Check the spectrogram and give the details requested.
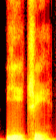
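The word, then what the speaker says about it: Yi qi: Yi, that's spelled Y IQI and it means strange wing in Mandarin.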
